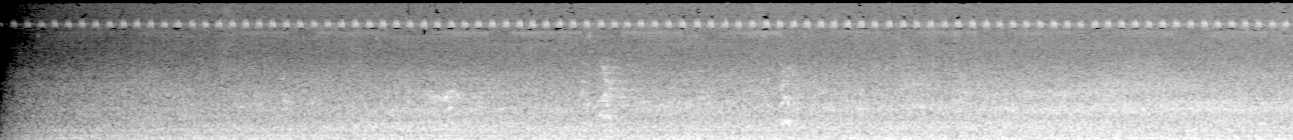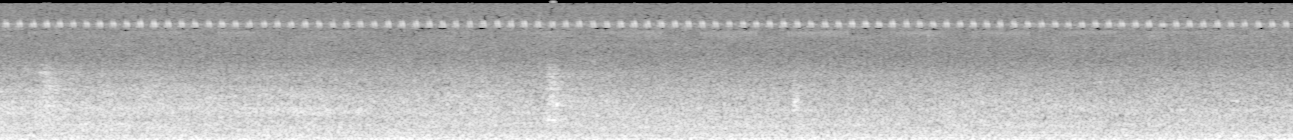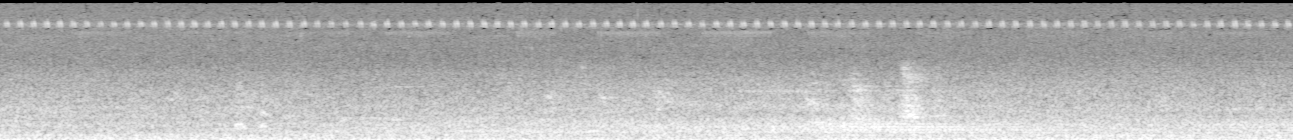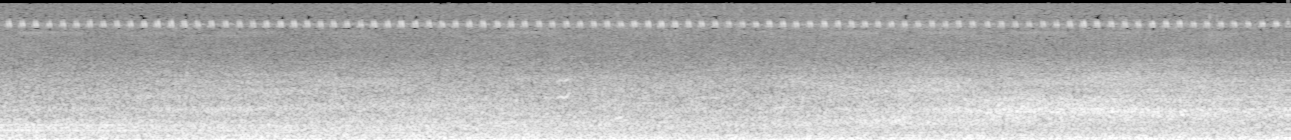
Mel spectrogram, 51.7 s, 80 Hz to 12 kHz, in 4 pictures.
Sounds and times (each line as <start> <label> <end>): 0.0 crickets 51.7
0.9 distant traffic 51.7
5.9 dogs barking 6.3
7.8 dogs barking 8.1
12.6 dogs barking 14.0
18.4 dogs barking 18.8
28.2 dogs barking 28.7
33.8 dogs barking 35.5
